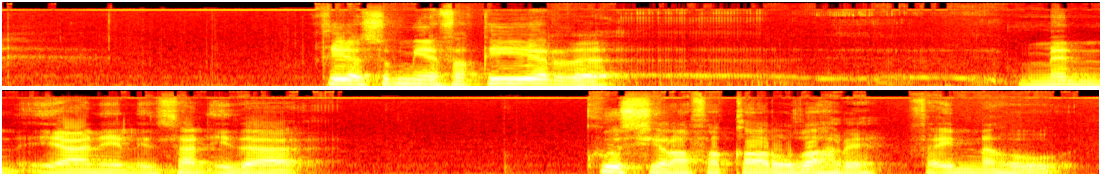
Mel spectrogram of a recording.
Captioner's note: in Arabic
